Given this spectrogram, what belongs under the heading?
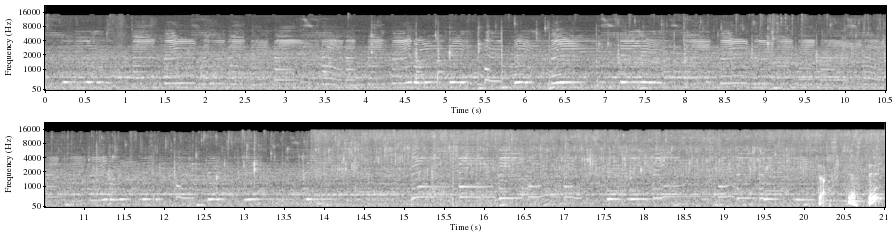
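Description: Pointed gourd (potol) pieces frying in hot oil make a continuous soft sizzle that carries on for about twenty seconds over a faint tonal background, growing a little busier toward the end.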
